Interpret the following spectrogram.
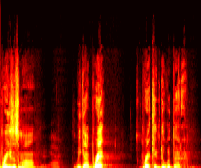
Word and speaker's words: Brett: First name Brett. Brett like Brett Favre. So Brett. That's right.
